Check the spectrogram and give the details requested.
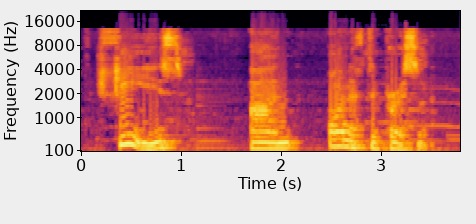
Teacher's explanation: Because h is silent, o is we are pronouncing o. We are not pronouncing h. So, the first sound that we are hearing is o sound.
